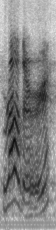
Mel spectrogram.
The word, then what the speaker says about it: brother: I have one brother and two sisters. I have one brother and two sisters. Brother, ya, dibacanya bukan bro tapi bra.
